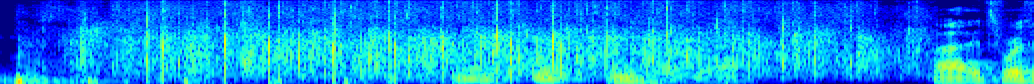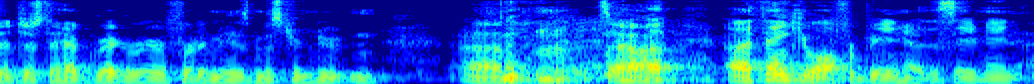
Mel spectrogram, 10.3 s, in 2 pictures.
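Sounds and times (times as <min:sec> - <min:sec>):
audience applause welcoming a speaker at an evening panel discussion: 0:00.0 - 0:04.7
speech: 0:02.3 - 0:03.5, 0:04.7 - 0:10.3.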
